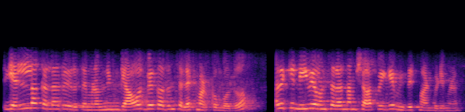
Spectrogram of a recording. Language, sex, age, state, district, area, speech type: Kannada, female, 30-45, Karnataka, Hassan, urban, conversation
